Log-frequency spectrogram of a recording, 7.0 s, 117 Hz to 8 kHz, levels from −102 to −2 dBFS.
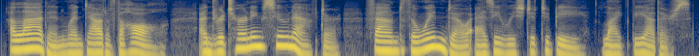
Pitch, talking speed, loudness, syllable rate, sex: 155 Hz, 190 wpm, -17 LUFS, 4.8 syllables/s, female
